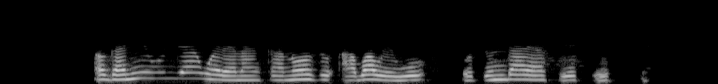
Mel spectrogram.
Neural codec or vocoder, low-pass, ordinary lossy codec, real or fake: none; 3.6 kHz; none; real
